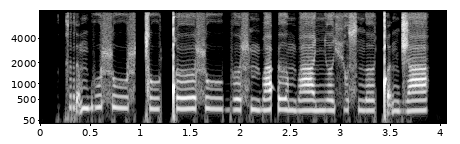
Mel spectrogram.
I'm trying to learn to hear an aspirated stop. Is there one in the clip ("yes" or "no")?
no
